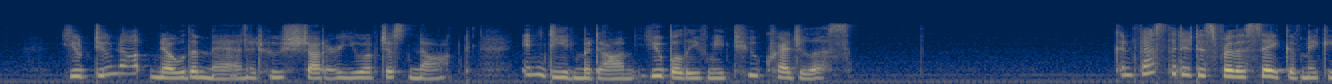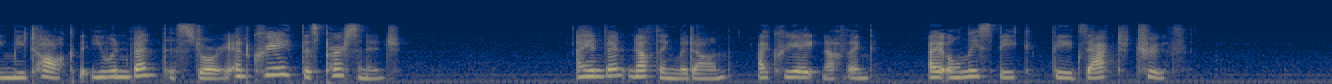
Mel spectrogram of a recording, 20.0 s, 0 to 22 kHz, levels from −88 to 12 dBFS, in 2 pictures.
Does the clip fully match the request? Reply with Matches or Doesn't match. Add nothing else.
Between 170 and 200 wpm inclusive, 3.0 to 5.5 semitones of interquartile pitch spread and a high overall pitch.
Doesn't match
